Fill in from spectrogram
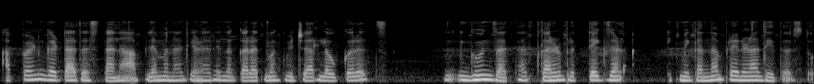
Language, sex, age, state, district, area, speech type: Marathi, female, 18-30, Maharashtra, Ratnagiri, urban, spontaneous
